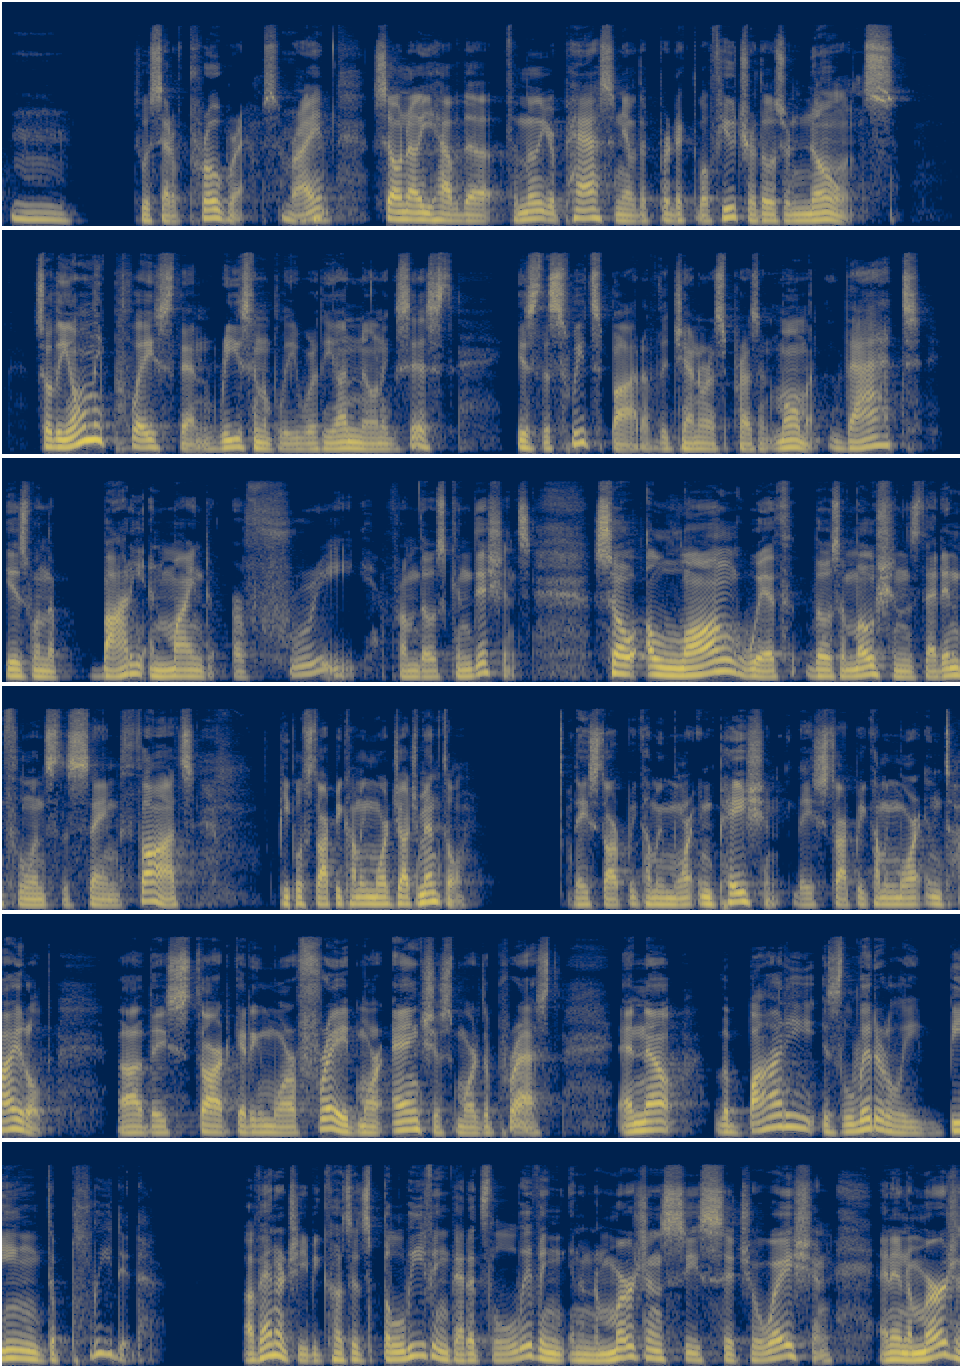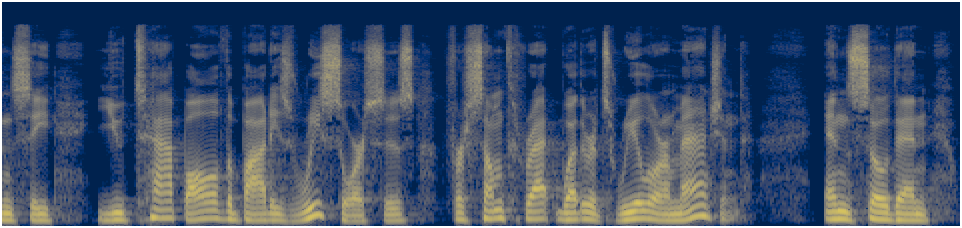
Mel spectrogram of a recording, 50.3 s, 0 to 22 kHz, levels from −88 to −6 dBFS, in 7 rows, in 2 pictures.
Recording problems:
uneven, jittery; strongly; from 1 to 50 s

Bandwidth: 14.5 kHz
